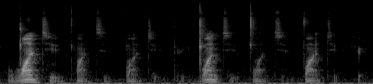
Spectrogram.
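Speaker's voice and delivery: each ONE voiced, the rest of the count whispered; counting with accents. Shown as a demonstration. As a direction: lean on every ONE, breathe the other numbers. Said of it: "emphasizing the right notes".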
